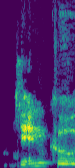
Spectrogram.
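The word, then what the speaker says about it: dziękuję: so much awesome and Jin Kuya by the way I just taught you all the Polish word for thank you it's gin cool yeah that I'm not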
